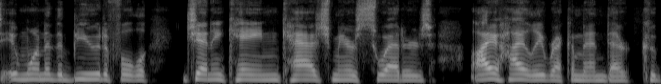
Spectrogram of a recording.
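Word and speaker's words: Jenni Kayne: Now's the time to invest in one of the beautiful Jenny Kane cashmere sweaters.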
